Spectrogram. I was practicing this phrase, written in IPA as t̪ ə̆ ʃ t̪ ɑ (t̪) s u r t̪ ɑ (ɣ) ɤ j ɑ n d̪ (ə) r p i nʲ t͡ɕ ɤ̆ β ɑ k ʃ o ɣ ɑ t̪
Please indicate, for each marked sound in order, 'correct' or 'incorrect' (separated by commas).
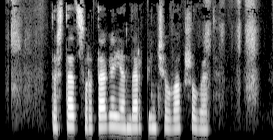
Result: correct, correct, incorrect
